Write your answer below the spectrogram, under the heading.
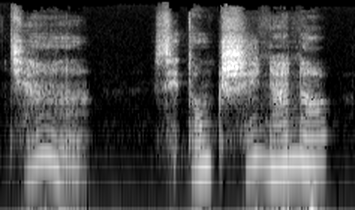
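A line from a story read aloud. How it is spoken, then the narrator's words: Murmured. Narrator (French): murmura la Faloise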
